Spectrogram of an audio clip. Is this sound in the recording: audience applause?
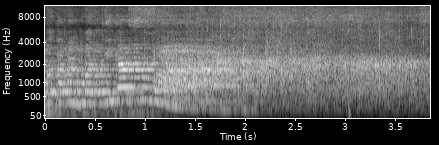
yes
